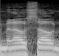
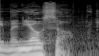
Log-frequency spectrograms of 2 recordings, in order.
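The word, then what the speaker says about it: Miñoso: All my life it's Minnie Mignoso, now it's Minnie Mignoso.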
